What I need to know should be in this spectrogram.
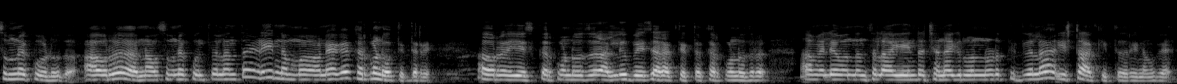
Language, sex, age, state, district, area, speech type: Kannada, female, 30-45, Karnataka, Gadag, rural, spontaneous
